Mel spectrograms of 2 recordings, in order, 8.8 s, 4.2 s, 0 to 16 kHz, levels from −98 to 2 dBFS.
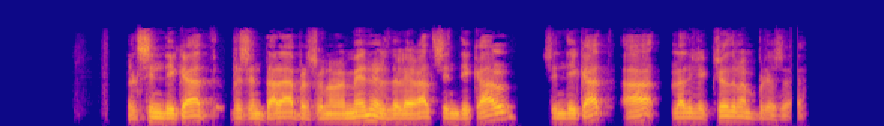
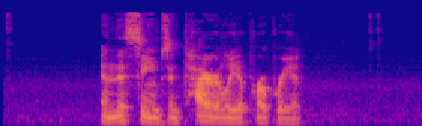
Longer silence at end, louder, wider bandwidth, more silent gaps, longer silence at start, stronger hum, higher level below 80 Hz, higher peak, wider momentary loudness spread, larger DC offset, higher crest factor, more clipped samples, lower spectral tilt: second, 0.8 s vs 1.2 s; first, -17 LUFS vs -31 LUFS; second, 7.6 kHz vs 11.5 kHz; first, 2.26-2.30 s, 5.21-5.43 s, 6.62-6.71 s vs none; first, 1.3 s vs 1 s; second, none vs 60 Hz at -65 dBFS; about the same, -58 dBFS vs -58 dBFS; first, 0 dBFS vs -10 dBFS; about the same, 11 LU vs 12 LU; neither; second, 18 dB vs 24 dB; neither; about the same, -5 dB/octave vs -4 dB/octave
